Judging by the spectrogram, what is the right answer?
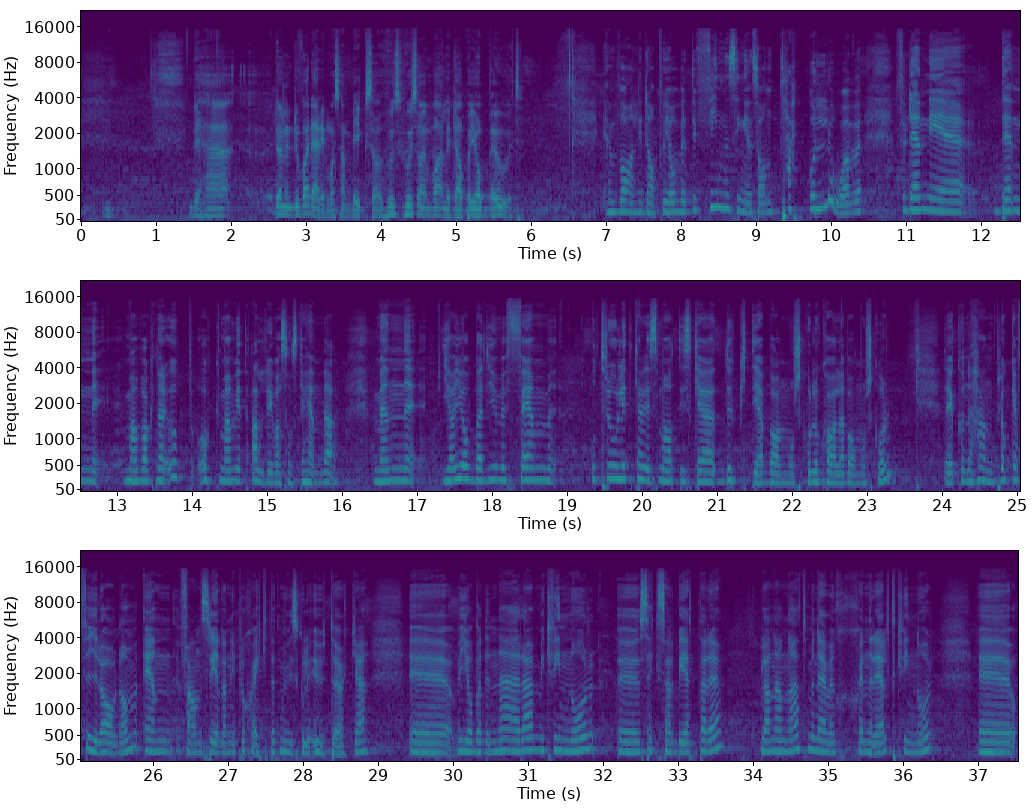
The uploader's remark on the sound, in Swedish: I det här poddavsnittet, som är bandat live på bokmässan i Göteborg.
